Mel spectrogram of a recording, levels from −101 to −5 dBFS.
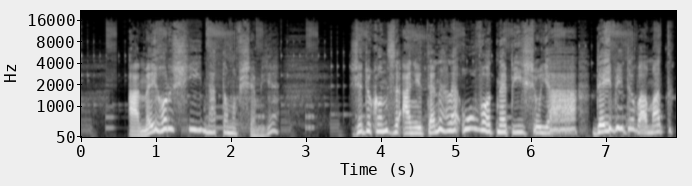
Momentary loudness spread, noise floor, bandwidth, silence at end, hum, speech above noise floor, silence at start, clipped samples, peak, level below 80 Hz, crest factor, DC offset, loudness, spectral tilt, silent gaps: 10 LU; -49 dBFS; 16 kHz; 0.05 s; none; 30 dB; 0.35 s; under 0.1%; -2 dBFS; -56 dBFS; 20 dB; under 0.1%; -20 LUFS; -5.5 dB/octave; none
